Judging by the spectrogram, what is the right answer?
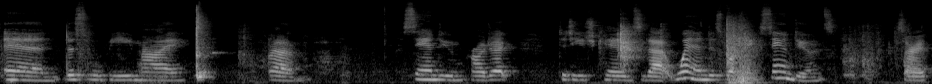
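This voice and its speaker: A woman's voice: medium pitch, takes it slowly, pauses often. A young adult woman presenting a lesson plan informally and hesitantly, her speech slightly muffled by a sore jaw after dental surgery. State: sore jaw after wisdom tooth removal. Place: apartment room. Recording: clear background room noise.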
